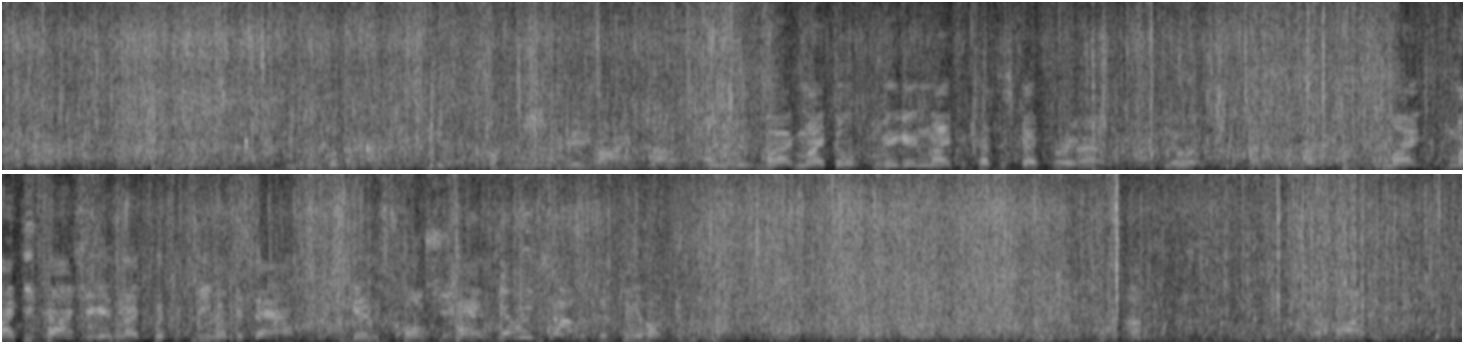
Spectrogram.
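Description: Water splashes and churns as a large fish thrashes beside a boat.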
